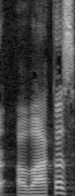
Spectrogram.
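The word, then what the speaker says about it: abacus: World का पहला computer अबाकस है, जिसे गिनतारा कहते हैं। कोई अबेकस भी इसका प्रोनाउंस करता है।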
